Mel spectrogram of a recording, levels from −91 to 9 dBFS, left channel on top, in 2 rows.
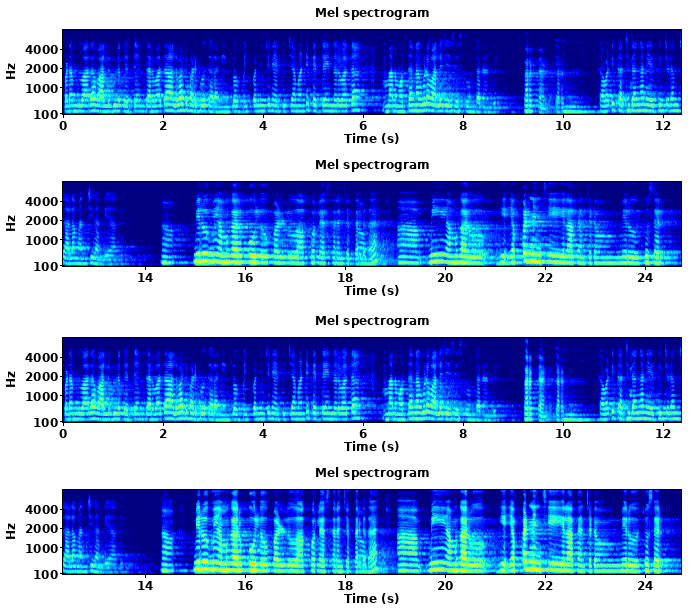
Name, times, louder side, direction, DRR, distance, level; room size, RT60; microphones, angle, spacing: voice 1, 0.0-5.9 6.4-8.7 10.0-13.6 15.0-15.2 18.2-18.6 21.0-21.3, right 1 dB, 5° right, 6 dB, 1.3 m, -43 dB
voice 2, 9.2-9.7 11.3-11.4 14.3-14.6 15.0-18.7 19.0-24.3, right 3 dB, 55° right, 11 dB, 1.0 m, -32 dB
25.0 x 24.0 x 9.0 m, 2.3 s
head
